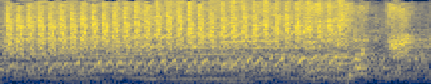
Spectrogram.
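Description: Electronic whoosh sound effect in an intro music sting: a loud, buzzing rush of noise with a rising sweep, dipping briefly near the end.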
